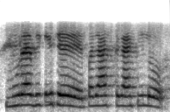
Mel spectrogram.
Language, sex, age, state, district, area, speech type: Maithili, female, 60+, Bihar, Purnia, rural, conversation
